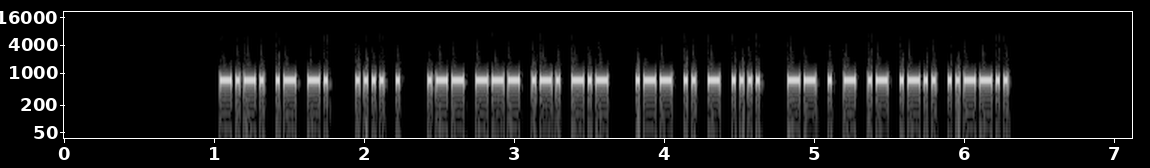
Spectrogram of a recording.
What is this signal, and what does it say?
Morse code, heard as a keyed tone, about 46 wpm, 700 Hz. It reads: CAN HE WORK WITH METAL?
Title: Sentences from Top 1000 Words - Review Part 6 - 45wpm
